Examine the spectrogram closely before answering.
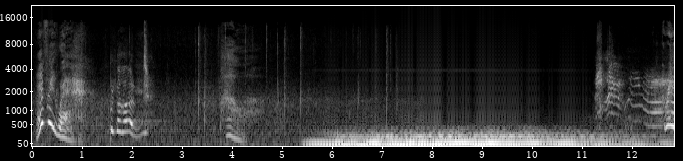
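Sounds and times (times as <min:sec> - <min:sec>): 
speech: 0:00.4 - 0:02.4, 0:03.9 - 0:04.3
deep throbbing rumble: 0:05.4 - 0:12.8
cat yowling: 0:11.2 - 0:12.8.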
